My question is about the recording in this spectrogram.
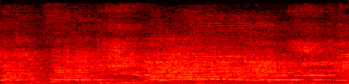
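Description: Live pop song: a male vocalist sings a melodic line through a handheld microphone over amplified backing music, with a steady bass note beneath.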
